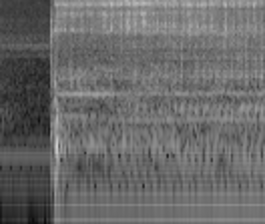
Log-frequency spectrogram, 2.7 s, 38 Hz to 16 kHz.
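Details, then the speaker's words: Power window motor from a 1991 Chevrolet S-10, 22 years old, bench-run: short thump then smooth steady whir with even tone; this motor works perfectly fine. "there's nothing wrong with this motor this motor works perfectly fine"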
